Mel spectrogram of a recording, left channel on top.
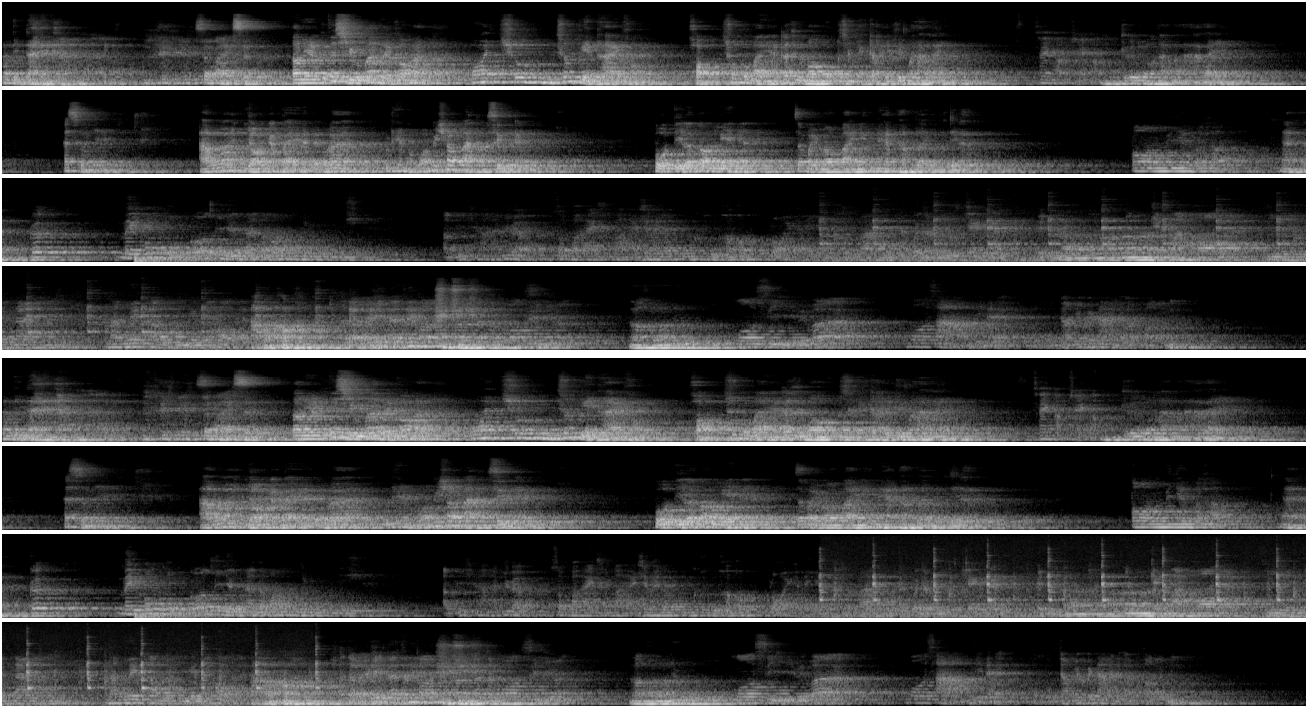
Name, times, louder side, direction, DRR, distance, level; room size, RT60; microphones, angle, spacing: voice 1, 0.0-0.6 2.0-2.5 2.9-4.4 4.7-6.6 6.9-9.5 11.0-12.4 13.7-14.2 15.0-16.6 16.9-18.3 19.6-20.6 21.0-22.8 25.8-26.2 36.6-37.7 41.6-42.7 43.2-44.0 45.4-45.8 50.8-50.9, left 1 dB, 65° left, -3 dB, 0.7 m, -18 dB
voice 2, 0.5-2.4 2.6-2.7 10.3-11.0 24.3-25.3 26.4-27.0 27.2-29.6 30.5-36.8 37.3-41.9 42.4-44.9 45.4-47.6 48.1-50.8, right 1 dB, 70° right, -4 dB, 1.4 m, -29 dB
Clock, 34.2-42.3, right 5 dB, 40° right, 0.3 m, -33 dB
9.7 x 5.0 x 2.4 m, 2.7 s
head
